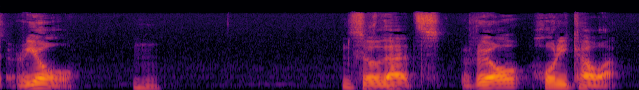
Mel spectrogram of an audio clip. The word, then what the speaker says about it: Ryo Horikawa: I mean, if you're going for a Street Fighter type of pronunciation, you'd probably say Ryo, but no. The Japanese language, it has some weird pronunciations when there's a one, like, kind of letter or symbol, mm-hmm. and they combine other small symbols to make another sound. Mm. In this case, it's a ri, R-I, and right next to it would be a small yo, y-o, and this makes the sound ryo.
